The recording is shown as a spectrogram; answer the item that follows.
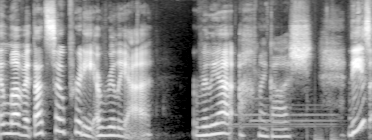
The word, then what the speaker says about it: Aurelia: In English, it is normally pronounced as Aurelia. Aurelia.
